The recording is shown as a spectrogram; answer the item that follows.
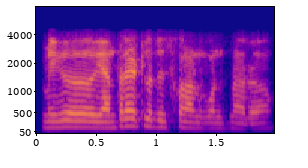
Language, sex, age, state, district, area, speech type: Telugu, male, 30-45, Andhra Pradesh, Guntur, urban, conversation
